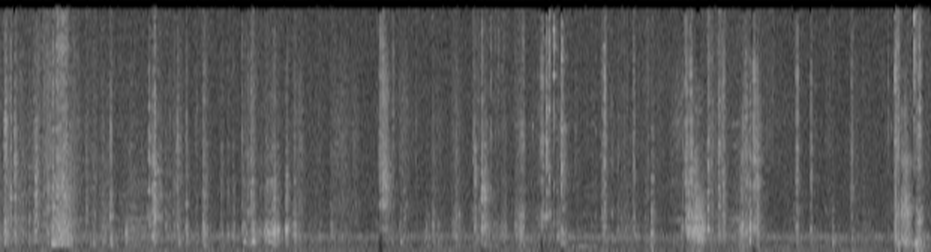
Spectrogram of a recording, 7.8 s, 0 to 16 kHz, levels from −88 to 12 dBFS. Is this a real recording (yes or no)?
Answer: yes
